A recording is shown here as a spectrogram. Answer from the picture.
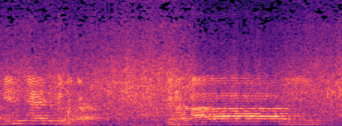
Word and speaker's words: amin: Dan ketika dibacakan Al-Fatihah ini, maka disunahkan untuk membaca amin, membaca amin. Ada dua rakaat, minnya itu yang baca dengan amin. Bacanya amin. Minnya yang lebih panjang daripada A-nya. Amin.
